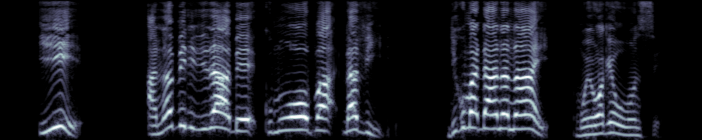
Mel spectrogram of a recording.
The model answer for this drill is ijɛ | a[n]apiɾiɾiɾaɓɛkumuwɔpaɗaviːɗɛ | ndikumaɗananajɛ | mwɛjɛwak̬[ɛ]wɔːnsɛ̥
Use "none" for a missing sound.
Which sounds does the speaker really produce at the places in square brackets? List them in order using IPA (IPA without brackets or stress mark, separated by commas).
n, ɛ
